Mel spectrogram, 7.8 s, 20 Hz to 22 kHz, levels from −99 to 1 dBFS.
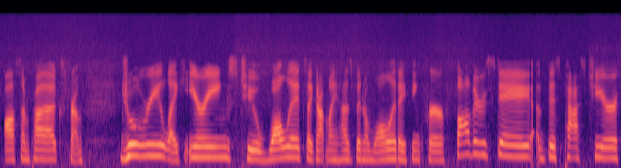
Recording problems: high frequencies cut off; noticeable; nothing above 6 kHz
hiss; faint; throughout; 25 dB below the speech

